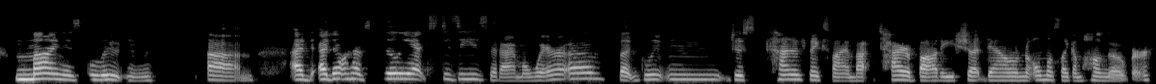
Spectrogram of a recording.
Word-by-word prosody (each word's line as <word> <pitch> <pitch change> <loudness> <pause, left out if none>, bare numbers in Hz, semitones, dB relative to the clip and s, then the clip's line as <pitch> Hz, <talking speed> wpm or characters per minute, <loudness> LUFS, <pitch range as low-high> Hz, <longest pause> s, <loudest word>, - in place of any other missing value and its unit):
Mine 245 +1 +8
is 205 -1 -2
gluten. 195 -5 0 0.5
Um, 200 -1 0 0.4
I 225 - +6
d - - -6
I 240 - +9
don't 255 0 +2
have 245 -4 0 0.2
celiacs 255 -2 +4
disease 245 -2 -6
that 190 -3 -7
I'm 170 0 -4
aware 230 +10 -1
of, 260 -2 -7 0.2
but 195 -2 -1
gluten 225 0 -5
just 210 -2 -3 0.2
kind 225 0 +1
of 225 -1 -3
makes 200 -1 -3
my 170 -2 -3
bo 175 +1 -1 0.3
'tire 210 -3 +2
body 180 0 +1
shut 190 -1 -3
down 185 -1 -2
almost 205 +1 -3
like 180 -1 -3
I'm 175 - -6
hungover. 180 - -4
210 Hz, 160 wpm, -23 LUFS, 185-230 Hz, 0.5 s, I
